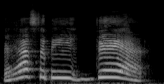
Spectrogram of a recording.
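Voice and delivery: slow, loud falsetto; high-pitched emphatic certainty; insistent princess. Acted. Vivi insists face to face.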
